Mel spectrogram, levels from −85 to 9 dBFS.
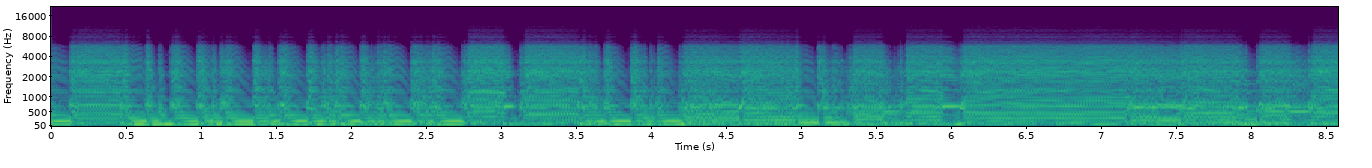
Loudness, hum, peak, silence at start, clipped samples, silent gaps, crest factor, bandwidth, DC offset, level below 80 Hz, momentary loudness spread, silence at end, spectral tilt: -18 LUFS; none; -4 dBFS; 0 s; under 0.1%; none; 14 dB; 8.2 kHz; under 0.1%; -36 dBFS; 1 LU; 0 s; -6 dB/octave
